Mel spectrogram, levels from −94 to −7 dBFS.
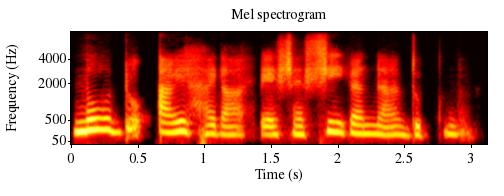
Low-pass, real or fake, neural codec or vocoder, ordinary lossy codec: none; fake; codec, 16 kHz, 0.5 kbps, FreqCodec, larger model; none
